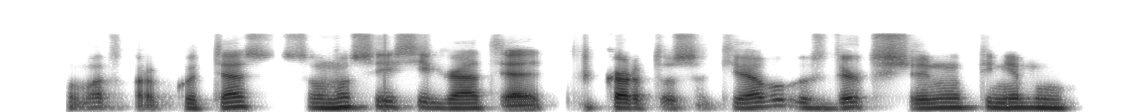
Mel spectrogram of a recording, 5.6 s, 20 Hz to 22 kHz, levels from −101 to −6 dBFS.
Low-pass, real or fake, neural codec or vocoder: 7.2 kHz; fake; codec, 24 kHz, 0.9 kbps, WavTokenizer, large speech release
